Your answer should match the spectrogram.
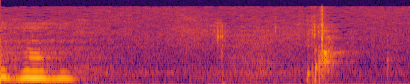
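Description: A woman's short, hooting laugh trailing off in the first half-second, then quiet room tone with one brief rustle of paper or fabric about a second and a half in.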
